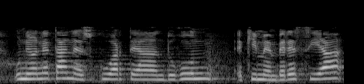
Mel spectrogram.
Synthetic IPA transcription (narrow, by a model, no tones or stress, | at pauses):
uneo̞ne̞t̪ane̞skuaɾt̪e̞and̪uɣ̞un | e̞kime̞mbe̞ɾe̞sia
